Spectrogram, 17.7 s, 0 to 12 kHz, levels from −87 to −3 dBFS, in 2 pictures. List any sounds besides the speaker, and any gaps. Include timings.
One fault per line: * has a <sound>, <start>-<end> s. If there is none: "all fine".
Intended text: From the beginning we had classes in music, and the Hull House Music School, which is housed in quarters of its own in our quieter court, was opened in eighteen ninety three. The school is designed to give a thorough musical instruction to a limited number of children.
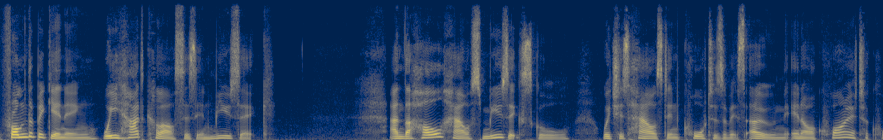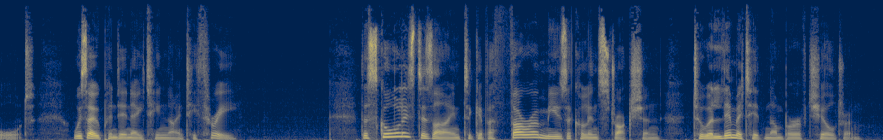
all fine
